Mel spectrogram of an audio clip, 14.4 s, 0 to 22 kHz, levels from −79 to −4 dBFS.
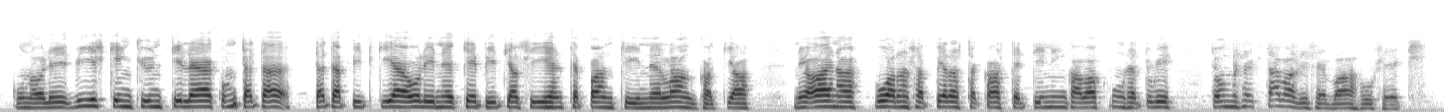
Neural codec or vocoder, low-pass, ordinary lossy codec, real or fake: none; 7.2 kHz; none; real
